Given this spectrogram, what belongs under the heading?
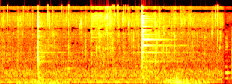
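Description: Baby corn fries in a pan with a soft, steady sizzle, interrupted by two sharp clacks as the pieces are turned, followed by a brief louder burst of frying.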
